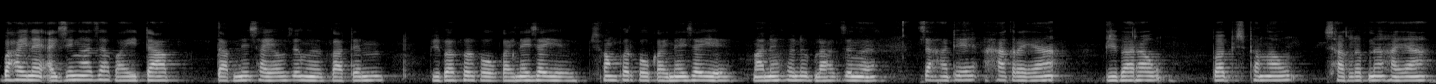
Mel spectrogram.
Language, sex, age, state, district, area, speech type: Bodo, female, 30-45, Assam, Kokrajhar, rural, spontaneous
